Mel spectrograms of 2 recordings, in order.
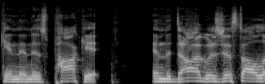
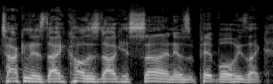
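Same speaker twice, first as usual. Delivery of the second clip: ordinary talk, nothing marked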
